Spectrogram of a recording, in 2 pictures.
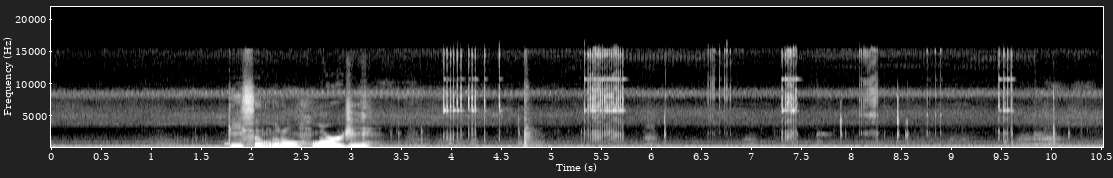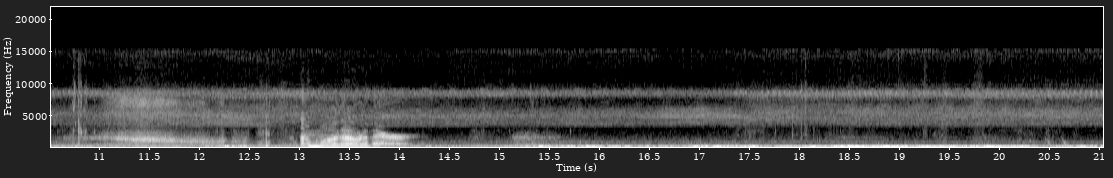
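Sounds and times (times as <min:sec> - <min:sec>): insects buzzing: 0:00.0 - 0:21.0
fishing reel clicks and scrapes: 0:03.4 - 0:10.9.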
